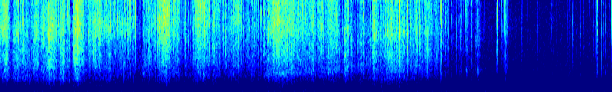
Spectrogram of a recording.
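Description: A bundle of purple plastic bead necklaces is dangled, shaken and rolled between the fingers. It makes a dense, bright clicking and rattling with a crinkly, tearing-like texture over a steady low hum. The sound fades slightly toward the end.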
